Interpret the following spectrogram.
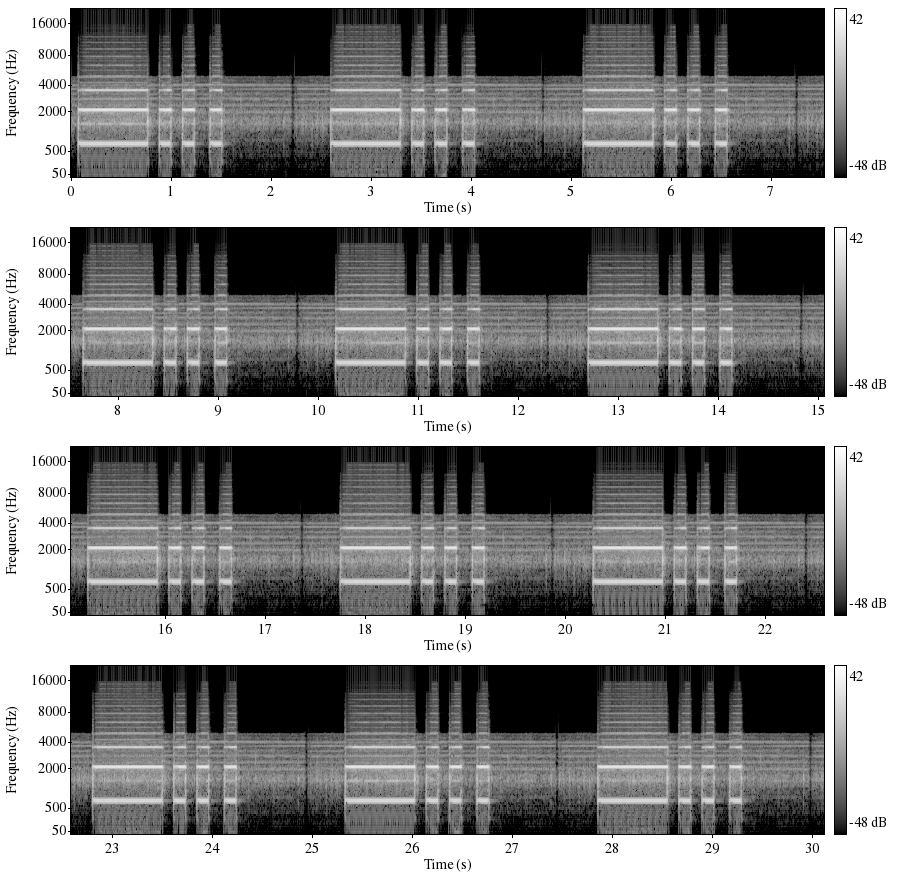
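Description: Electronic alarm beeping in a repeating pattern: one long beep followed by about four quick short beeps, about every two and a half seconds, over a steady hiss.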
